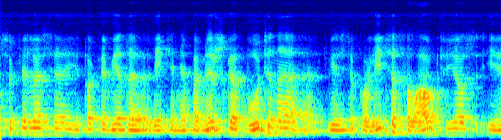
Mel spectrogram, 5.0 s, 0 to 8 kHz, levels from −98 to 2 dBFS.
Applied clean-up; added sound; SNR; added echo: none; none; none; reverberation time 0.6 s.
